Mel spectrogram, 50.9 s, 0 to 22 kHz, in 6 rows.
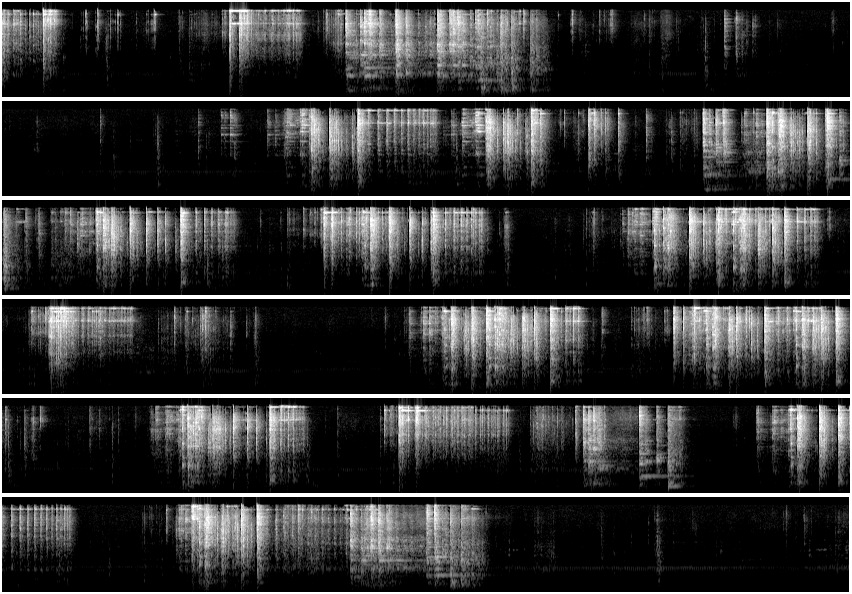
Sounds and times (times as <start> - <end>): Coin (dropping): 0.0 - 1.1, 2.2 - 5.6, 10.7 - 22.0, 23.2 - 27.8, 29.5 - 34.0, 35.4 - 37.0, 37.8 - 40.8, 41.5 - 43.2, 44.1 - 47.3.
